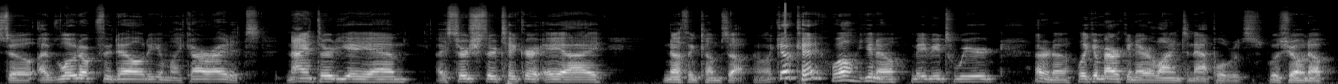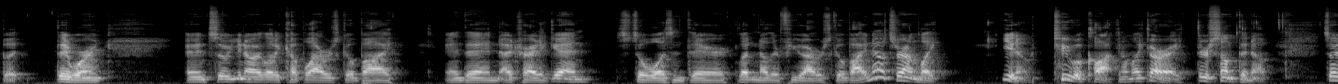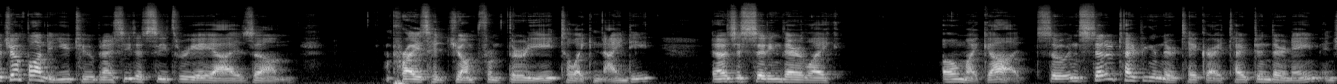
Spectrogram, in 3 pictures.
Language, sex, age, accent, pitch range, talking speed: English, male, 20-39, American, 100-140 Hz, 190 wpm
